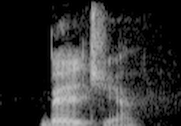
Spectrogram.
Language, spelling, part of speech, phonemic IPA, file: Romanian, Belgia, proper noun, /ˈbel.d͡ʒi.(j)a/, LL-Q7913 (ron)-Belgia.wav
- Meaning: Belgium (a country in Western Europe that has borders with the Netherlands, Germany, Luxembourg and France)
